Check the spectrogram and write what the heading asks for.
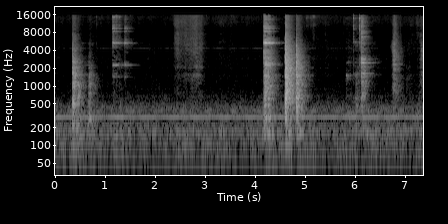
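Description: Kitchen dishes and utensils clinking and knocking against each other and the countertop: a few scattered knocks and clinks, one with a short ringing tone about a second in, the loudest pair about four seconds in. A faint steady hum runs underneath.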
